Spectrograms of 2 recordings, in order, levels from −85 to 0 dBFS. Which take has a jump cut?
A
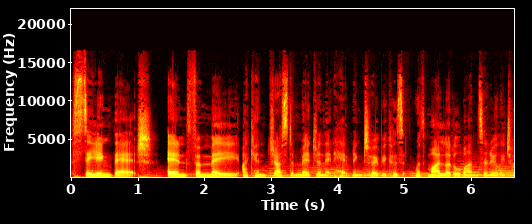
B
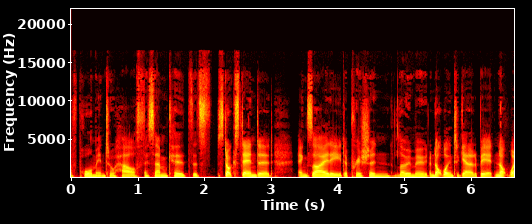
B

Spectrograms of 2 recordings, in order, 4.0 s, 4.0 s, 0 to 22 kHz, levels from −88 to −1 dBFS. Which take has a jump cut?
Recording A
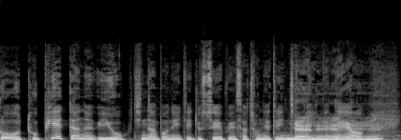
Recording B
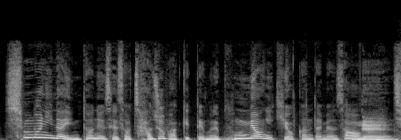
B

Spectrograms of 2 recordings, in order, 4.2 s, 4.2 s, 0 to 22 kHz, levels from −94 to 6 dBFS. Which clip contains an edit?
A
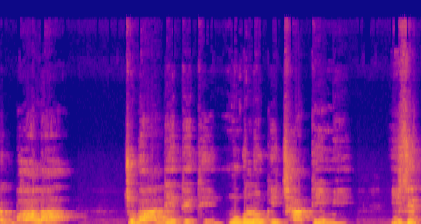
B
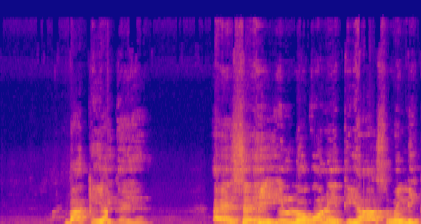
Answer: B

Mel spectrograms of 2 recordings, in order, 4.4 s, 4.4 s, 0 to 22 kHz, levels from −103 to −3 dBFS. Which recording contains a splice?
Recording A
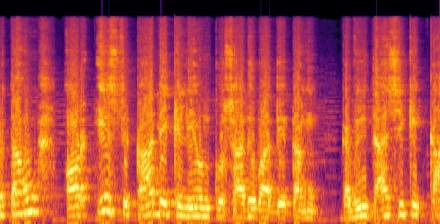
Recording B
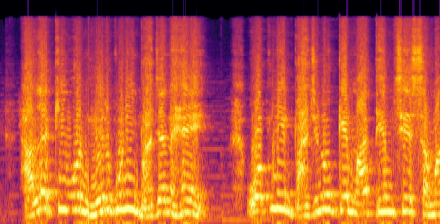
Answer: A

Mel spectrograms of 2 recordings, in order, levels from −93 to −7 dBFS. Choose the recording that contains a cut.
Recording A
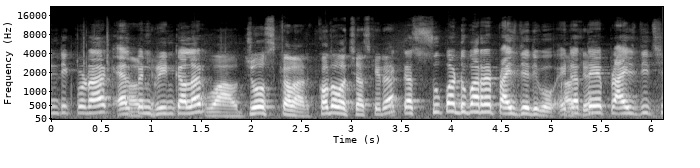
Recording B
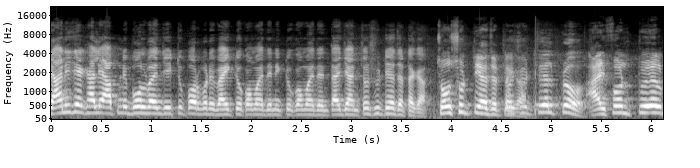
B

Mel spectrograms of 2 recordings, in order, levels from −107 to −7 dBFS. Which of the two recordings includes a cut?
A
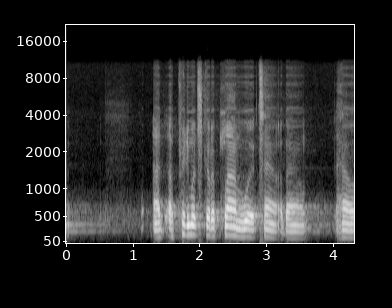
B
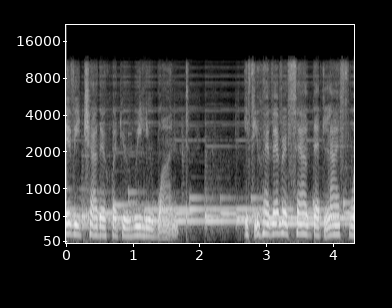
B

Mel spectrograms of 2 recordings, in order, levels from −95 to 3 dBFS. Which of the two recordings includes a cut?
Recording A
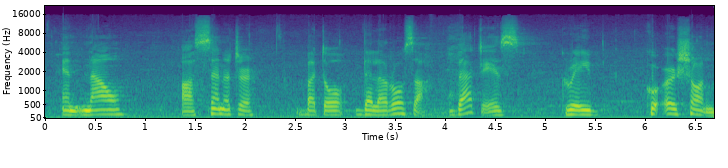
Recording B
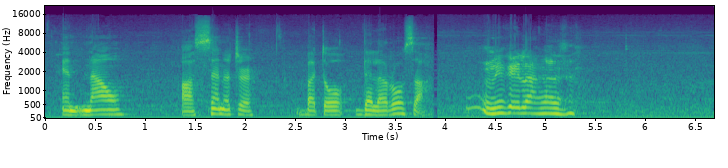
B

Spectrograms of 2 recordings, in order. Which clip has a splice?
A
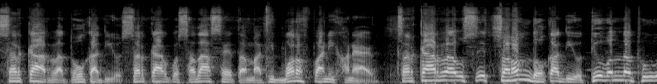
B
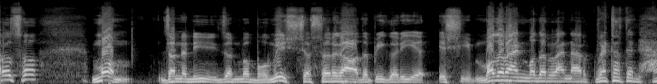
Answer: A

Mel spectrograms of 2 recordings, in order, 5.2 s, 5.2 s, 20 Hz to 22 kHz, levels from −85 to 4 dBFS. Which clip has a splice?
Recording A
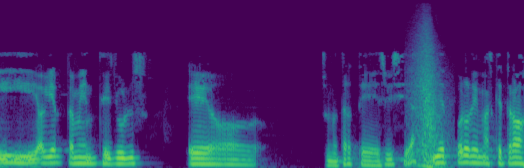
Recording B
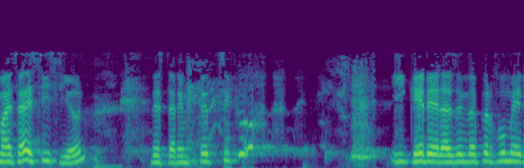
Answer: A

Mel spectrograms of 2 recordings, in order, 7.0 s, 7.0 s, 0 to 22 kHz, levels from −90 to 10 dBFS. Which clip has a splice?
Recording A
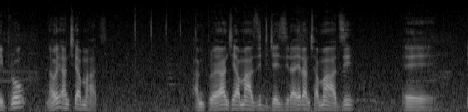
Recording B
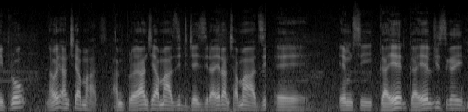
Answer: B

